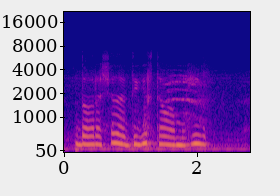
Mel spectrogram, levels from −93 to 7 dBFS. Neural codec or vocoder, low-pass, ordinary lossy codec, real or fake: none; 7.2 kHz; none; real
